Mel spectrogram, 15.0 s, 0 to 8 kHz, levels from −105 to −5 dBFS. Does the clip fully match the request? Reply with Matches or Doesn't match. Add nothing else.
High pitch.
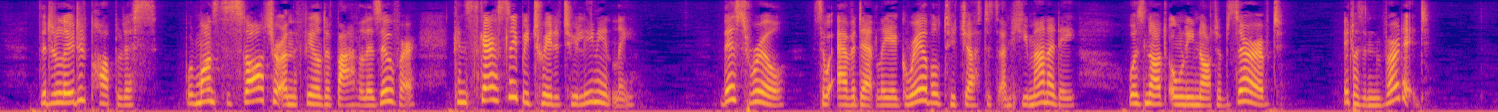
Matches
